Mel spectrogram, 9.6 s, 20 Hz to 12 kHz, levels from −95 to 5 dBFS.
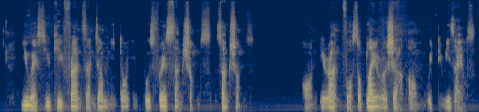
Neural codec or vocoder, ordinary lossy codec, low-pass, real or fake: none; none; none; real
